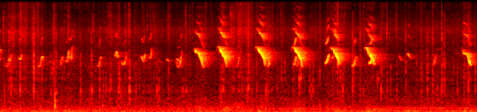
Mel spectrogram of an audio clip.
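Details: Soft scattered chick peeps build into loud, regular descending chirps roughly every half second, then fade back to quieter calls over a low hum.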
